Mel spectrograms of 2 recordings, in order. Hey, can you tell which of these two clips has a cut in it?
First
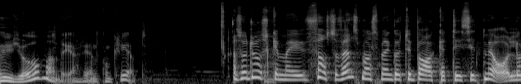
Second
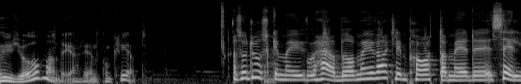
second; 1 cut; at 3.1 s

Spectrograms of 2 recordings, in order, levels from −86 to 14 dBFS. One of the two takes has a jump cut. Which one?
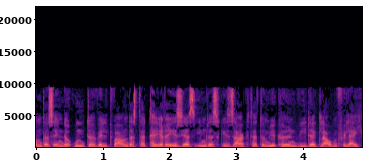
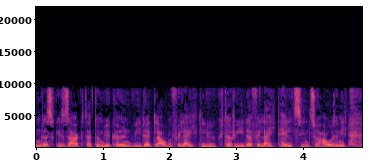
second; 1 cut; at 3.0 s

